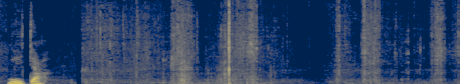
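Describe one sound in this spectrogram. A knife cuts through mushroom stems.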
